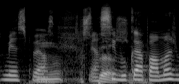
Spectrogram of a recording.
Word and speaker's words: Spurs: On prononce bien Spurs.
